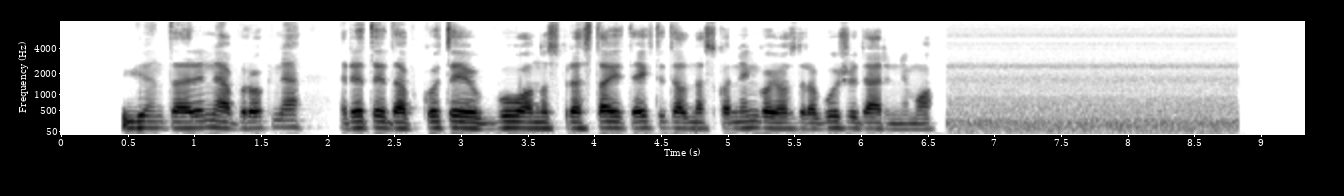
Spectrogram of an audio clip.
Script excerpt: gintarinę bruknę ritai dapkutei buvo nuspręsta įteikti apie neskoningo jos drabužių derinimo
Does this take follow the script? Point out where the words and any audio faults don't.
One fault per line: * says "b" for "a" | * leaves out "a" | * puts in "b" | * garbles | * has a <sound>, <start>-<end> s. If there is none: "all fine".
* says "dėl" for "apie"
